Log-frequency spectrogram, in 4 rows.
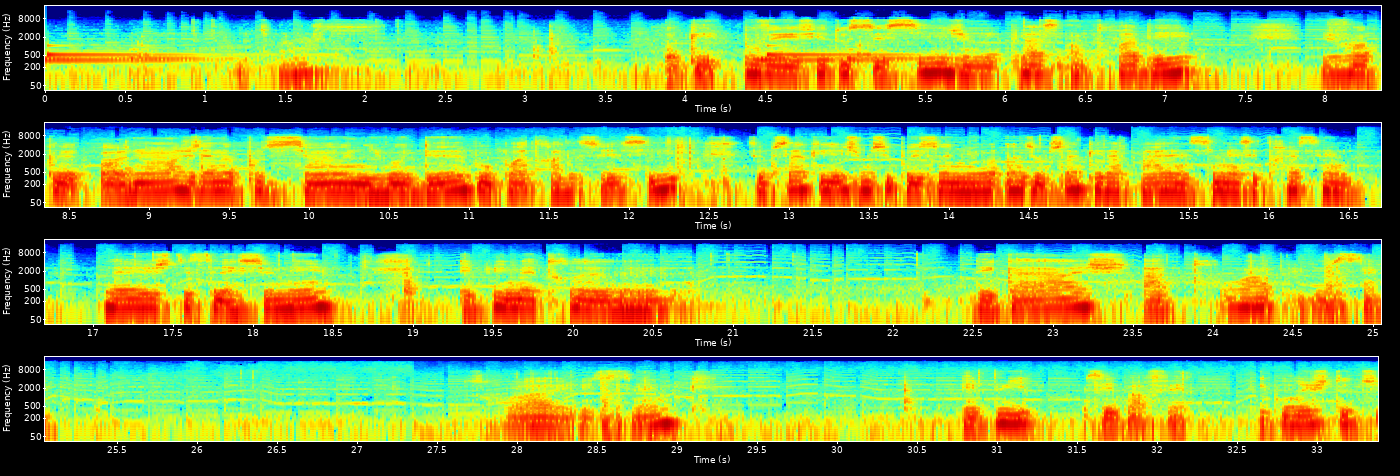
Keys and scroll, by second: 13.7 Escape, 24.1 3, 24.3 ., 24.6 5, 27.9 3, 28.1 ., 28.4 5.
